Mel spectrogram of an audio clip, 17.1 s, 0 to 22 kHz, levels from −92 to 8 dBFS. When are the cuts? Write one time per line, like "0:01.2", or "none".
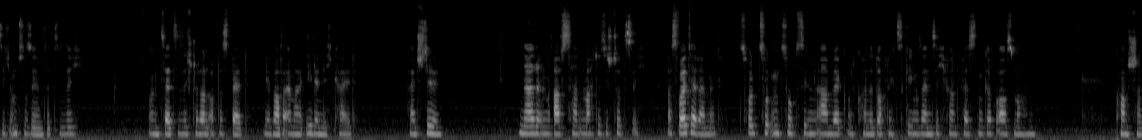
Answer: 0:09.9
